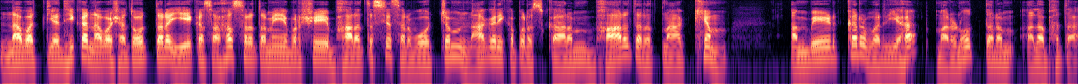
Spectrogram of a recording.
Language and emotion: Sanskrit, neutral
